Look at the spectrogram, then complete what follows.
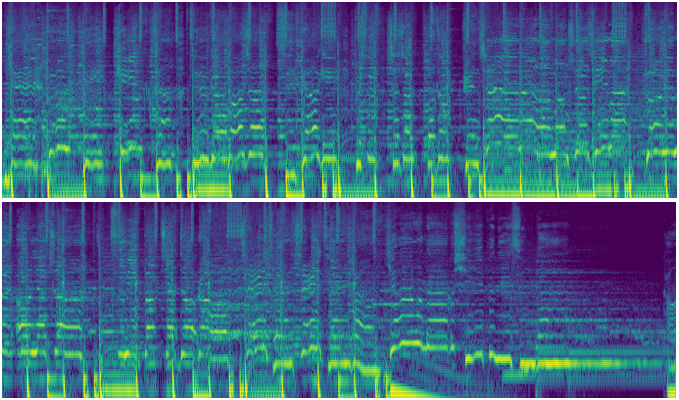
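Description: A loud, upbeat K-pop song plays with dense instrumentation and a steady driving beat, then winds down and fades out over the final few seconds.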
